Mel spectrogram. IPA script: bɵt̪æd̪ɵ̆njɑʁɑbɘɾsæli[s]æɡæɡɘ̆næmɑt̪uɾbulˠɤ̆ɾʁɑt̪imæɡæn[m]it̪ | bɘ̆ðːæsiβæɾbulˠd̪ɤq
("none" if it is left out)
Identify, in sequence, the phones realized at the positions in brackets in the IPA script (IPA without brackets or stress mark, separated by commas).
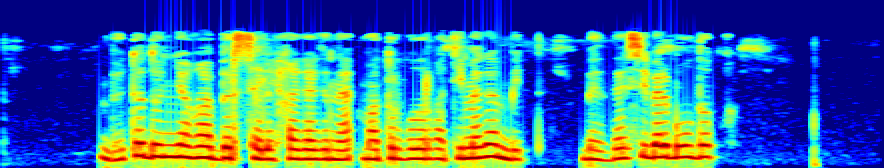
χ, b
